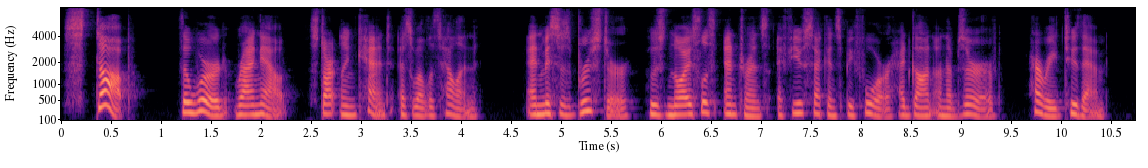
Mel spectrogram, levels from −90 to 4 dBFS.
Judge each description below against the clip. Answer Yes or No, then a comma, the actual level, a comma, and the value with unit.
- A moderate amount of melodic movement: Yes, average, 3.6 semitones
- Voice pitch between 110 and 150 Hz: No, medium, 185 Hz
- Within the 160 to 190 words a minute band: No, average, 150 wpm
